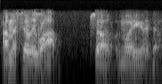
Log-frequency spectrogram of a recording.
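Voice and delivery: ordinary talk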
